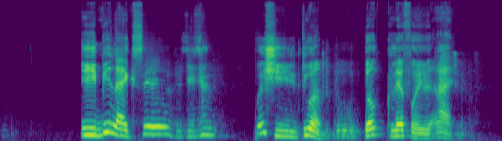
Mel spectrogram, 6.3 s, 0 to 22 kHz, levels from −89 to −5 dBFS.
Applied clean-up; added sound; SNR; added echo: neural mask model DeepFilterNet 3.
